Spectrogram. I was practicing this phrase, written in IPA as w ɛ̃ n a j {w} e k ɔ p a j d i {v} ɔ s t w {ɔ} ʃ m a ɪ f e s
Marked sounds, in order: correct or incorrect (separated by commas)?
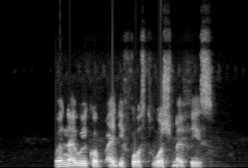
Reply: correct, incorrect, correct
